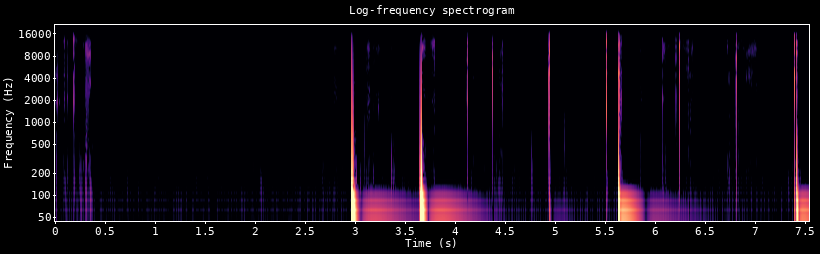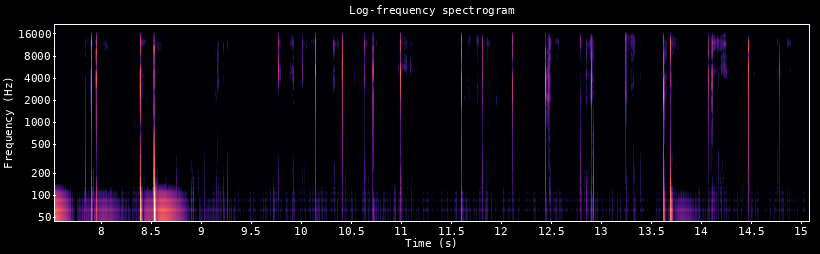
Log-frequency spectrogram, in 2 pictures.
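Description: Long nails tap and scratch a small white plastic inline remote on an earphone cable. After a near-silent start, sharp, dry clicks and thumpy taps arrive in an irregular pattern, with faint scratching between them. Each tap dies away almost instantly.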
